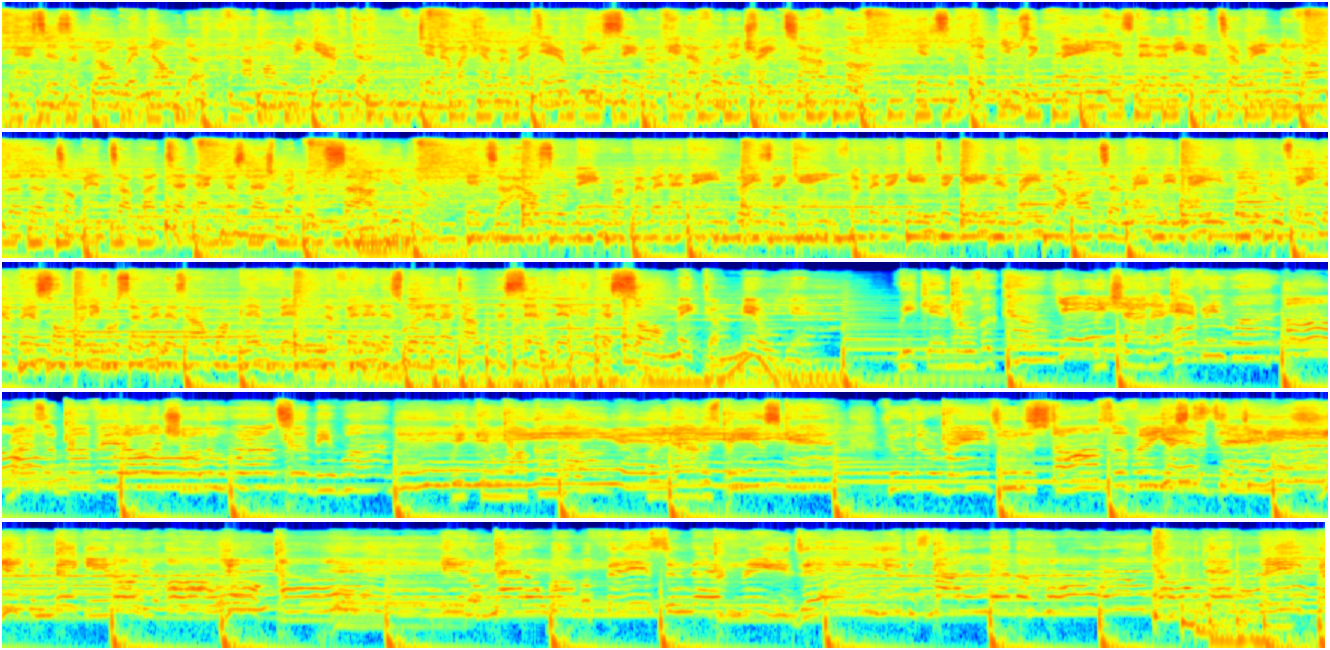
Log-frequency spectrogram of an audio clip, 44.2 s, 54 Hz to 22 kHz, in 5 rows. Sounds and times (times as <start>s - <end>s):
Rhythm and blues: 0.0s - 44.1s
Singing: 0.0s - 44.1s.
